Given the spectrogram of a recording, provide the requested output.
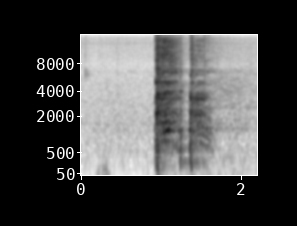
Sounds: Cough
